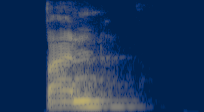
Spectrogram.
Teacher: Pan es una N alveolar, no es una N velar.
